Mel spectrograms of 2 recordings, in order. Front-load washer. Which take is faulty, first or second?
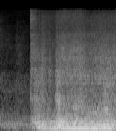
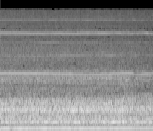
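first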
